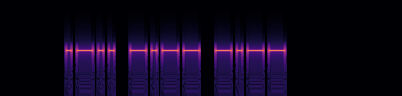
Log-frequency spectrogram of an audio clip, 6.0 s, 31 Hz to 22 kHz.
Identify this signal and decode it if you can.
Morse code, heard as a keyed tone, about 15 wpm, 700 Hz. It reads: LYY
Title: USA Call Sign Postfixes - 3 Letters 15wpm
